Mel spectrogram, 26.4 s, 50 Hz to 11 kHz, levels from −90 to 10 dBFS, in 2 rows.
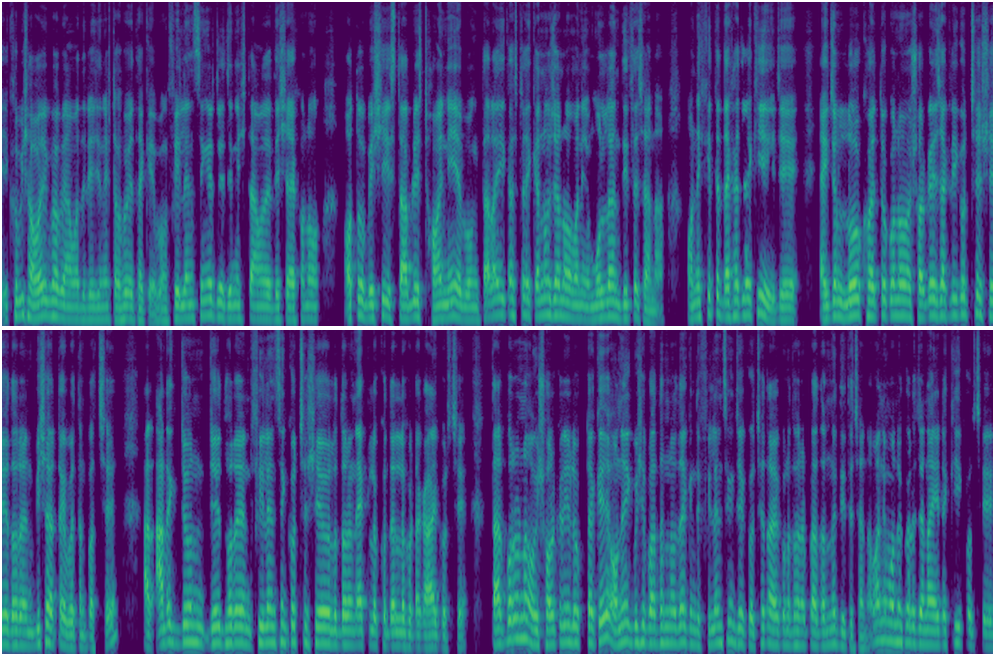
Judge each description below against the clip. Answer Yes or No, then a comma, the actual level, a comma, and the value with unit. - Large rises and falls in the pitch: No, average, 3.3 semitones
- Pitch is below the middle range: No, medium, 150 Hz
